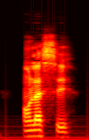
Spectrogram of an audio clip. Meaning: 1. to wrap around, to embrace 2. to wrap around each other, to intertwine
- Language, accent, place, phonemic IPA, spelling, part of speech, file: French, France, Lyon, /ɑ̃.la.se/, enlacer, verb, LL-Q150 (fra)-enlacer.wav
